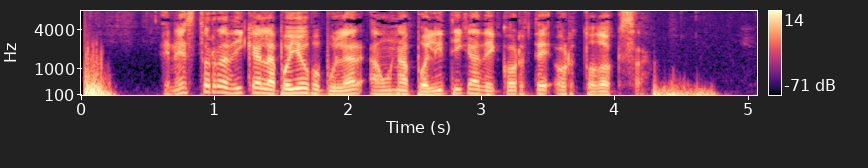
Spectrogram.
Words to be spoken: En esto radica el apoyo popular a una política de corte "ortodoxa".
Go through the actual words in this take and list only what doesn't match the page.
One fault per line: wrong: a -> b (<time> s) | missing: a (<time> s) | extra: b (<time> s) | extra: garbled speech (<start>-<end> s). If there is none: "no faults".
no faults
